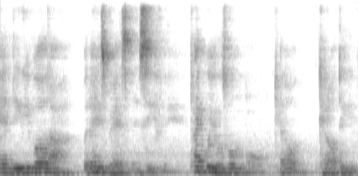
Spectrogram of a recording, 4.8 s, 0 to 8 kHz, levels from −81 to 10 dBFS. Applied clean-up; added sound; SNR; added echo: none; none; none; reverberation time 0.6 s.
